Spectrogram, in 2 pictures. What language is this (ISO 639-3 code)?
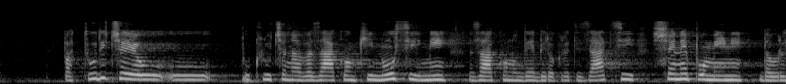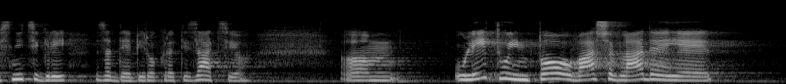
slv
